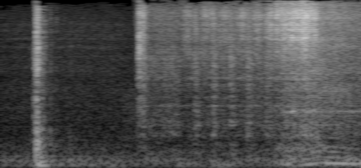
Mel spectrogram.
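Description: A car door thunks shut, then an engine cranks and catches, settling into a steady idle that swells slightly as it revs, with no talking; the driver is getting back into the car to head home after visiting time is over.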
